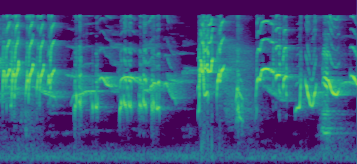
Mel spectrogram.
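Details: Caged white-rumped shama song played to stir breeding condition and aggression: dense bursts of high chirps, slurred whistles and harsh squawky notes in quick succession, with short pauses.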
